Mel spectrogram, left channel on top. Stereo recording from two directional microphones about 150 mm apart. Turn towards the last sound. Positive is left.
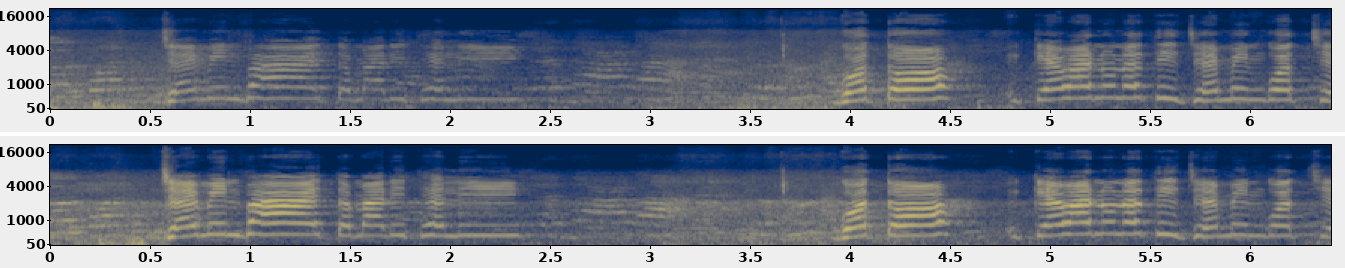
turn(degrees=35)  # may be behind; listen again after turning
